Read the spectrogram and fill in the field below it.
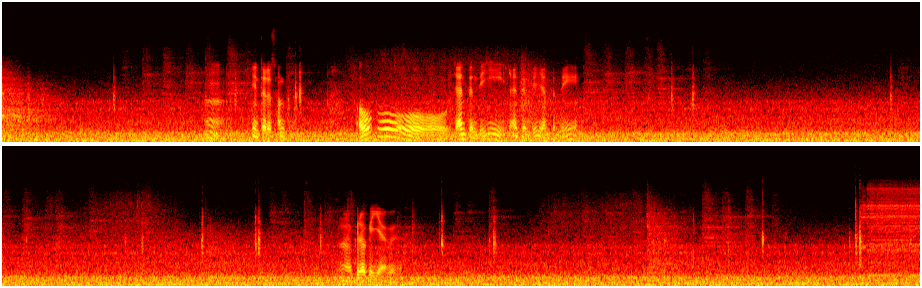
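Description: Light footsteps tap on a metal walkway.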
